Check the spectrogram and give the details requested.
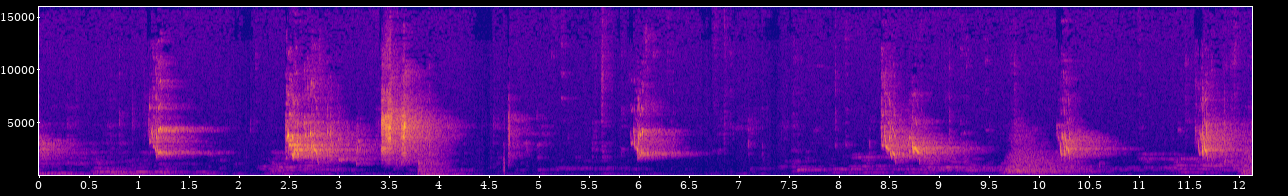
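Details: Happy budgerigar chirping: scattered scratchy chirps and buzzy bursts at uneven intervals, some sharp and loud, with brief quiet gaps and soft lower murmuring sounds between calls.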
